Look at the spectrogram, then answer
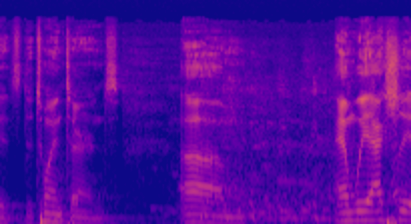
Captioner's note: audience laughing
